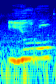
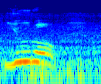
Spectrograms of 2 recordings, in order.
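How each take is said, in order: First: It starts with separate 'e' and 'yu' sounds. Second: It starts with a single 'yu' sound. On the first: The speaker calls it wrong. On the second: The speaker calls it right.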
